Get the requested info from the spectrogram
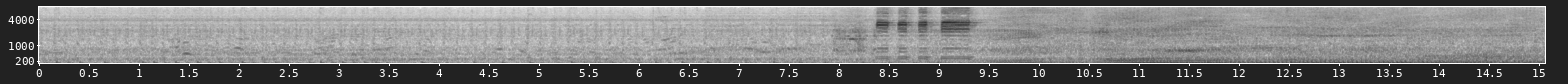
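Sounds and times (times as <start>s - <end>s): motorcycle engines running: 0.0s - 15.0s
vehicle horn tooting: 8.2s - 9.6s.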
